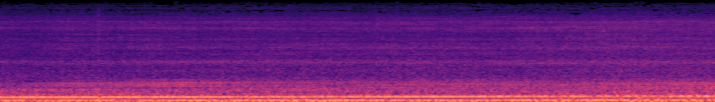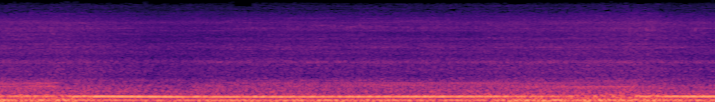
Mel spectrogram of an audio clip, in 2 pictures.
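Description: A car engine hums steadily from inside the cabin, with its pitch shifting slightly.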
